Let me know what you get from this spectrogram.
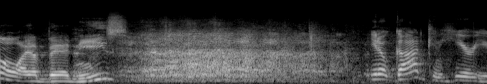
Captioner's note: audience laughing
